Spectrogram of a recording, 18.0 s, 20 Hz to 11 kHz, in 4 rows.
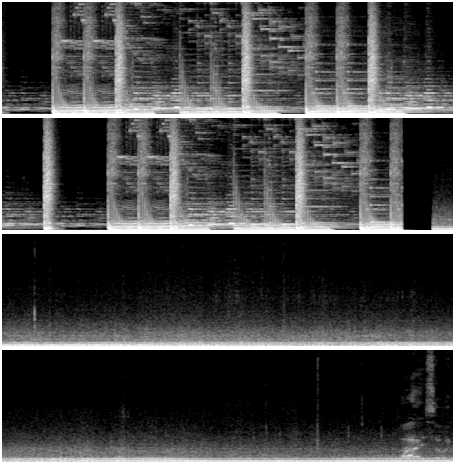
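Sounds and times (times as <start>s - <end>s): road noise: 8.8s - 18.0s.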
